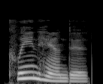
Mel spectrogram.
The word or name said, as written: cleanhanded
